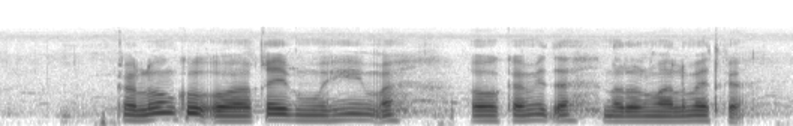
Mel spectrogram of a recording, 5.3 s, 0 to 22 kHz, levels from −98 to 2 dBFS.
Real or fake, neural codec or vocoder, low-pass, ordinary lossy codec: real; none; 9.9 kHz; none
